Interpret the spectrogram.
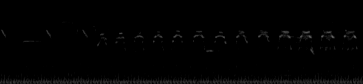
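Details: Osprey calling at the Audubon Boathouse nest on 14 July 2021 while a mackerel is at the nest: thin, high whistled chirps in a quickening, uneven series that grows louder near the end, over a constant low hum.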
